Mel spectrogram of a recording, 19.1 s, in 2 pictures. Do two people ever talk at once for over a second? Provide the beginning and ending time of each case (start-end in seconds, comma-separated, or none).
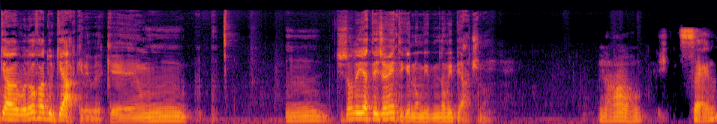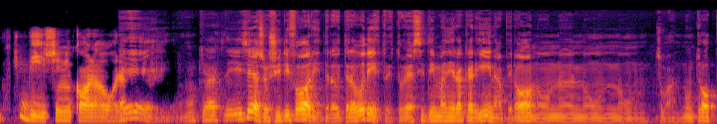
none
